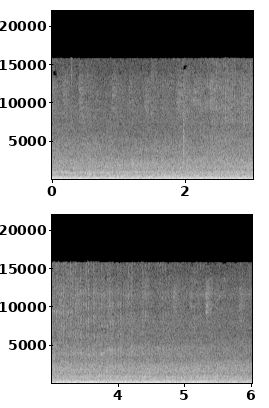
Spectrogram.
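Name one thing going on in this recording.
Traffic hums steadily on a nearby road.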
